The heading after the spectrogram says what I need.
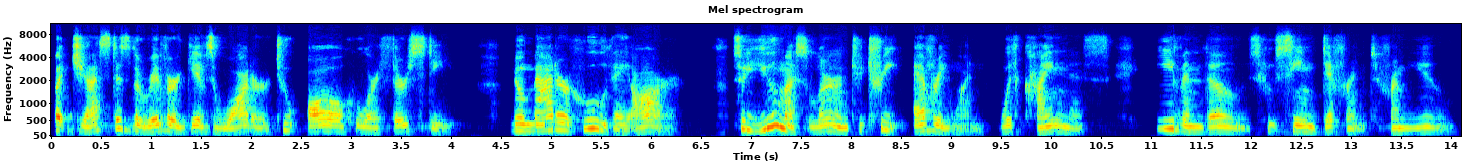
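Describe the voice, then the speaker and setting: A woman voicing a wise, compassionate woman of folktale in a solemn, measured, forgiving manner. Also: low-pitched, lively intonation, darkish tone, slightly rough, highs cut off, heavily acted. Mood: solemn, gentle.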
